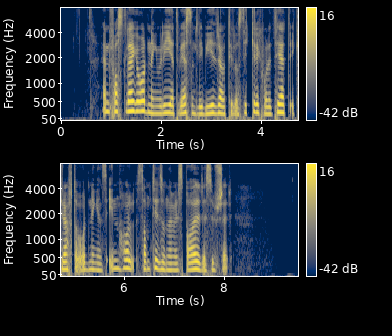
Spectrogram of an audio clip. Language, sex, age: Norwegian, female, 24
